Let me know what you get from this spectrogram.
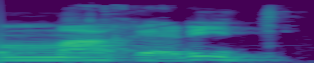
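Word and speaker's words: Magerit: Sí, es como, bueno, de hecho ellos lo conocían no como Madrid, sino perdón, como recopilamos un día, como Mairit o Maguerit, que es como lo pronunciaban ellos.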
